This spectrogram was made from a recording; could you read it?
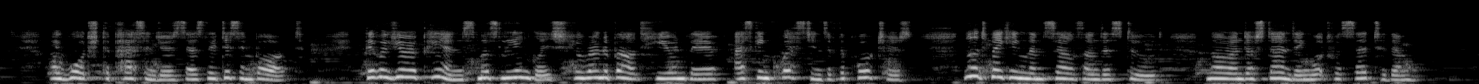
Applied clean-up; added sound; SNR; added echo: classical method WPE with log-MMSE.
